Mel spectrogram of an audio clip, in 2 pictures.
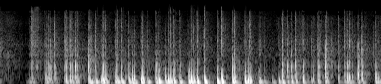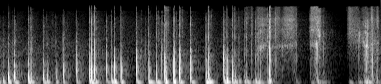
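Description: Fingertips and nails tap rapidly on the thin shell of a yellow plastic disc golf disc held close to the microphone. A dense run of short, dry, hollow taps carries most of its energy in the low range, with brief pauses between bursts. Each tap dies away almost instantly, with no ring.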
